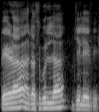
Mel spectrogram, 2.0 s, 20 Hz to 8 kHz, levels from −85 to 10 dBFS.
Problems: none marked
